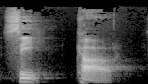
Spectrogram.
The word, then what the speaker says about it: Sichar: Merkt man, da sind die gleichen Konsonanten drin wie Sikar. Sichar. Ja? Im Griechischen spricht man K aus.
